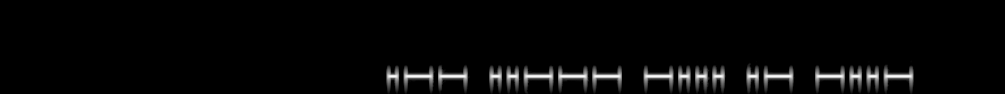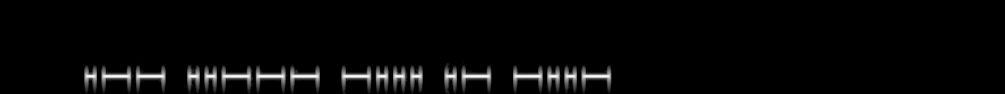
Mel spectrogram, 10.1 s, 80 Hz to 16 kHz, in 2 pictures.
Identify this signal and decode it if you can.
Morse code, heard as a keyed tone, about 28 wpm, 700 Hz. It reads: W2BAX W2BAX
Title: USA Call Signs - 5 Characters - Repeated 2x - 28wpm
